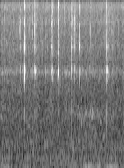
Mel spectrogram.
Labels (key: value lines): label: ambient
recorder: HydroMoth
